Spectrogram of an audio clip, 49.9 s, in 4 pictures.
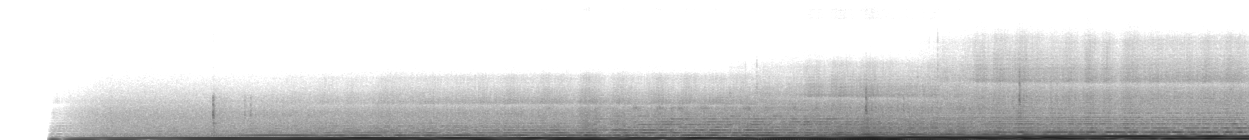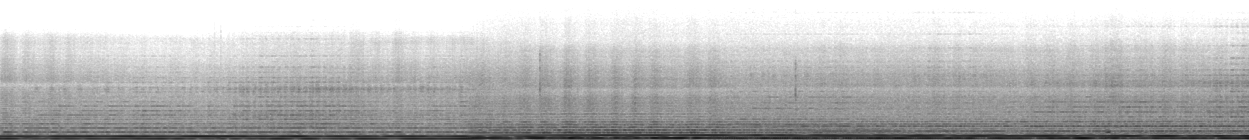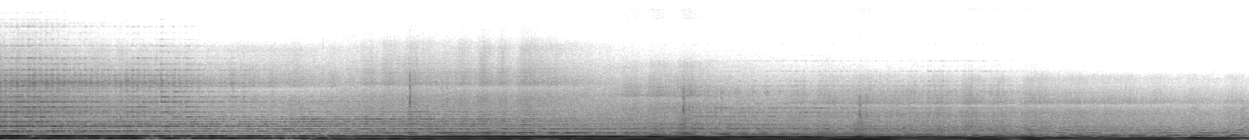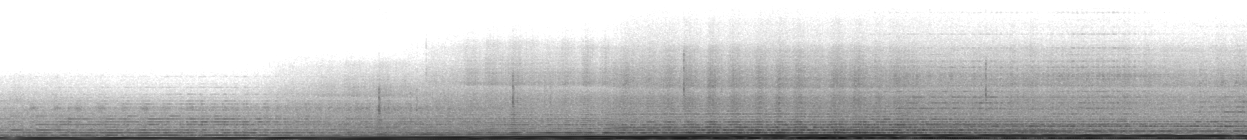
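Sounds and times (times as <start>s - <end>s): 
warm flute: 0.5s - 49.9s.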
